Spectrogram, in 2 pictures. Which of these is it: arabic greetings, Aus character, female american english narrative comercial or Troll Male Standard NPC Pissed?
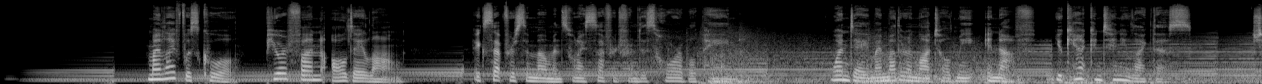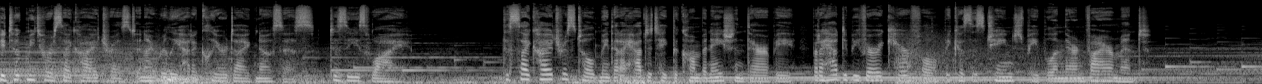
female american english narrative comercial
